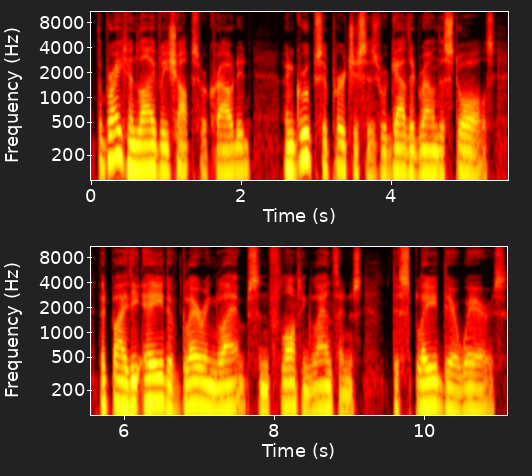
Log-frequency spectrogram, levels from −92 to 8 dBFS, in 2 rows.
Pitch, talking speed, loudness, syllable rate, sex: 115 Hz, 155 wpm, -20 LUFS, 4.4 syllables/s, male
